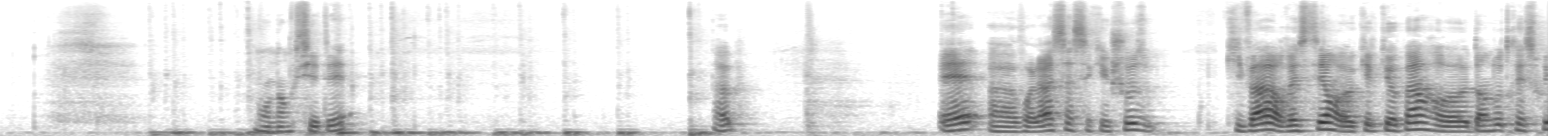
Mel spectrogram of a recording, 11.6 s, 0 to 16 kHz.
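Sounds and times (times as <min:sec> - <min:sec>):
typing on a computer keyboard: 0:01.1 - 0:05.4
speech: 0:01.9 - 0:02.8, 0:05.4 - 0:05.7, 0:07.0 - 0:11.5.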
